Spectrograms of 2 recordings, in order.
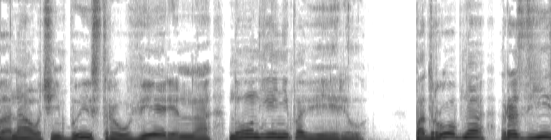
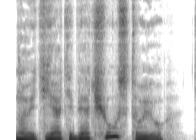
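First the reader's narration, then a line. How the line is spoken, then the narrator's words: Soft female exclamation. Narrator (Russian): тихо воскликнула она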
